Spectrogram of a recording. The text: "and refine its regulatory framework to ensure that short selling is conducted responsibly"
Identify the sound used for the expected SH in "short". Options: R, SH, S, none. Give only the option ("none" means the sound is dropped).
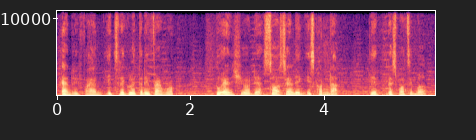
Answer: S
